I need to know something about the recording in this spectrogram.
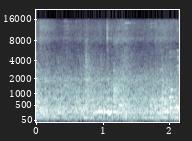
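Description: Low, indistinct chatter of several people talking among themselves at once.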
